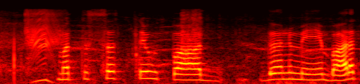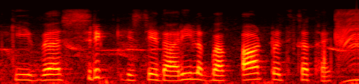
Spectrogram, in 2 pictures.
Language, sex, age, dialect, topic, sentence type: Hindi, female, 18-24, Awadhi Bundeli, agriculture, statement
